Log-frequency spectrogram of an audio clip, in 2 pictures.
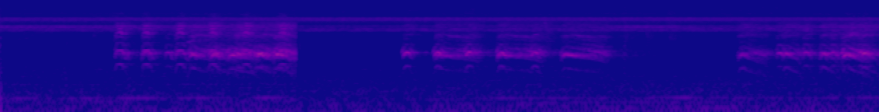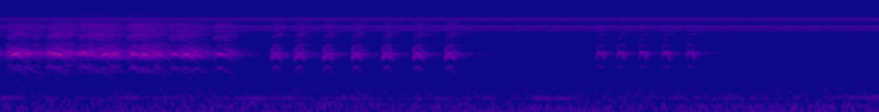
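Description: A bird calling in bouts of rapid, harsh repeated notes, five bouts of a few seconds each separated by short pauses.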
